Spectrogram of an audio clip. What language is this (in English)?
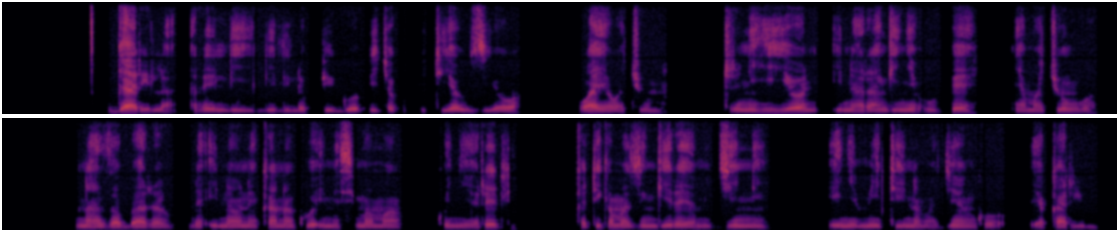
Swahili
